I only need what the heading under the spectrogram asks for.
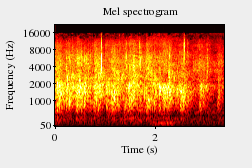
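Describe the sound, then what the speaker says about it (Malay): Distant applause from a church congregation at a sermon, a steady patter of many hands clapping at low volume throughout. "Mari kita beri tepukan kepada Tuhan."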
